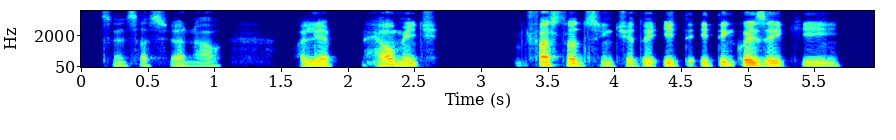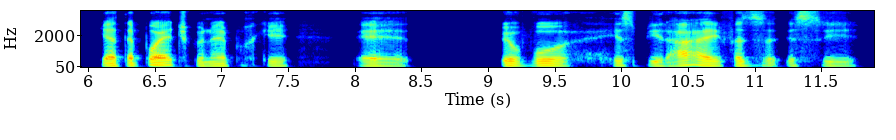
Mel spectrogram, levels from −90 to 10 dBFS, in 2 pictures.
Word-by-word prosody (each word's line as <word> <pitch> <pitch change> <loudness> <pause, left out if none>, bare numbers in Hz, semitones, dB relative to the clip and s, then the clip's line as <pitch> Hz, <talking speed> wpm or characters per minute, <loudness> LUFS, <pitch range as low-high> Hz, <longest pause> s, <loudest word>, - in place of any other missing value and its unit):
Sensacional. 95 -2 -11 0.6
Olha 110 +1 +1 0.2
realmente, 120 -4 0 0.6
me 115 -1 -26
faz 140 +3 +6
todo 115 -4 +3
o - - -14
sentido, 95 0 -6
e 120 - +3
tem 120 - -12
e 120 - +1
tem 140 +6 0
coisa 130 -4 +8
aí 115 0 +4
que 125 -3 -6 0.4
que - - +1
é - - +7
até 115 +3 +3
poético, 125 -3 +3
né, 100 +2 -2
porque, 100 -1 -10 0.5
eh, 90 -3 -3 0.7
eu 110 -2 +3
vou 105 0 +1 0.3
respirar 110 +2 0
e 105 -1 +1
fazer 105 +2 -5
esse 100 -2 -9
105 Hz, 140 wpm, -25 LUFS, 100-120 Hz, 0.7 s, coisa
